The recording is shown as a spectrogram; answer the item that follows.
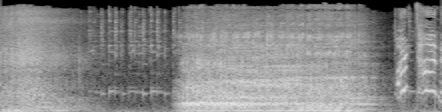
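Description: Cartoon troll's roar: a short breathy burst at the start, then a loud sustained roar from about two seconds in that lasts nearly two seconds.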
